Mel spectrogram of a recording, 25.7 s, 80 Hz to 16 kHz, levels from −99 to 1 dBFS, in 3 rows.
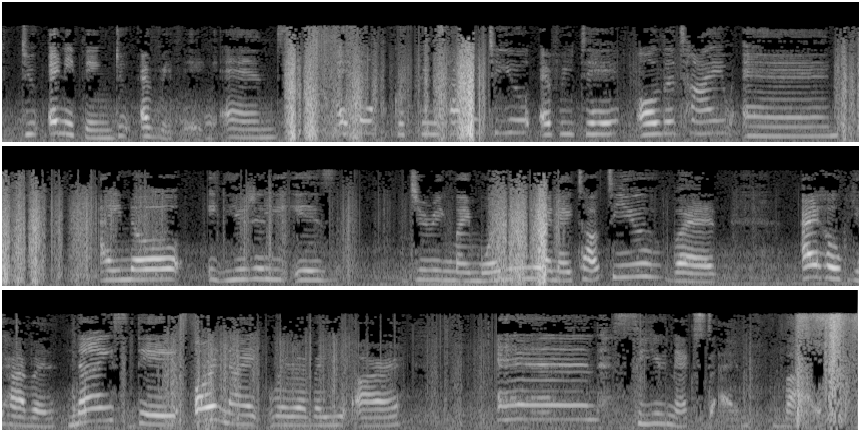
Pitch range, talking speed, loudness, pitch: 230-295 Hz, 115 wpm, -27 LUFS, 255 Hz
